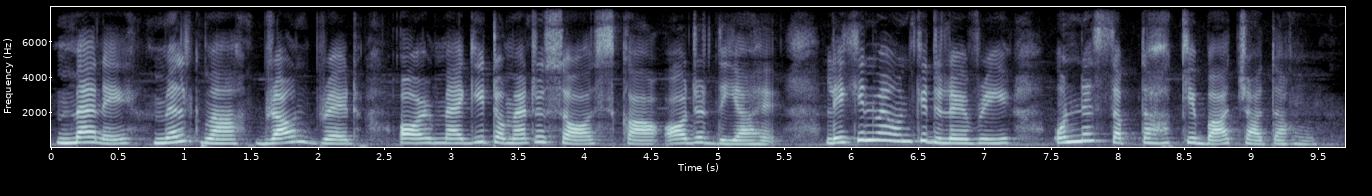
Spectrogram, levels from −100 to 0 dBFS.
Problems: constant background noise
